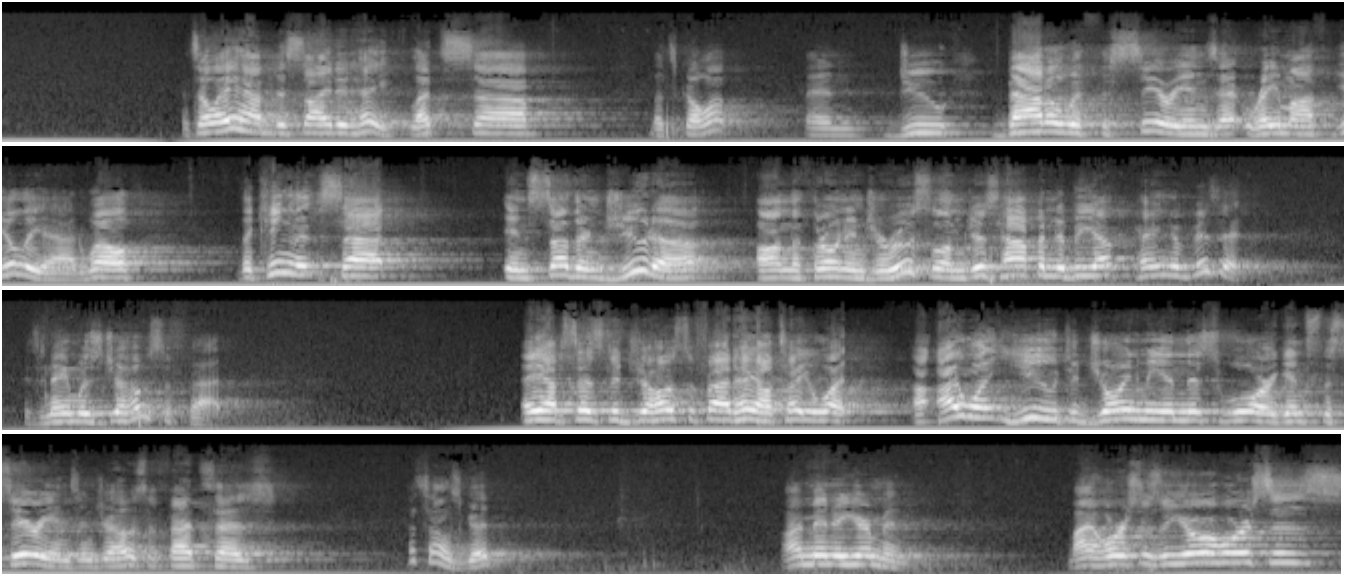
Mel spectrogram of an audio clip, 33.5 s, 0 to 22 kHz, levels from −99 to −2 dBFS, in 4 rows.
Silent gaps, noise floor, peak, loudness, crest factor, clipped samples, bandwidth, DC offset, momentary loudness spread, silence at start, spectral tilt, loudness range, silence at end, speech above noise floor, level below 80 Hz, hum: none; -61 dBFS; -4 dBFS; -19 LUFS; 18 dB; under 0.1%; 13 kHz; 1%; 14 LU; 0 s; -4 dB/octave; 9 LU; 0 s; 42 dB; -62 dBFS; none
